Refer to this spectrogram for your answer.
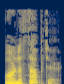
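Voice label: "ornithopter", British English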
